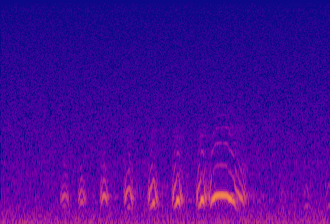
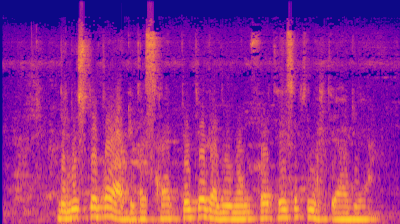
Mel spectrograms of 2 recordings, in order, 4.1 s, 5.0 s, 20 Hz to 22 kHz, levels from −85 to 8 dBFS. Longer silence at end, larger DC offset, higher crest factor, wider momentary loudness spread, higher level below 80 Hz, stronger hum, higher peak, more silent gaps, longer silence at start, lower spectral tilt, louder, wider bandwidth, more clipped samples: second, 0 s vs 0.2 s; neither; first, 16 dB vs 8 dB; first, 23 LU vs 12 LU; second, -52 dBFS vs -38 dBFS; neither; second, -16 dBFS vs 0 dBFS; neither; second, 0 s vs 0.15 s; about the same, -5.5 dB/octave vs -5.5 dB/octave; second, -31 LUFS vs -8 LUFS; first, over 20 kHz vs 16 kHz; second, under 0.1% vs 0.1%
